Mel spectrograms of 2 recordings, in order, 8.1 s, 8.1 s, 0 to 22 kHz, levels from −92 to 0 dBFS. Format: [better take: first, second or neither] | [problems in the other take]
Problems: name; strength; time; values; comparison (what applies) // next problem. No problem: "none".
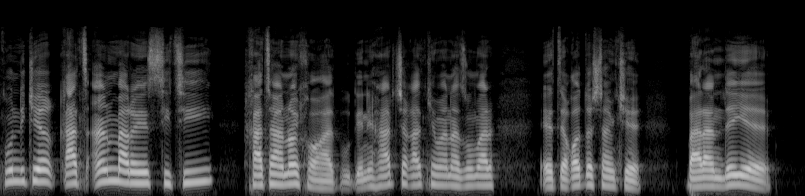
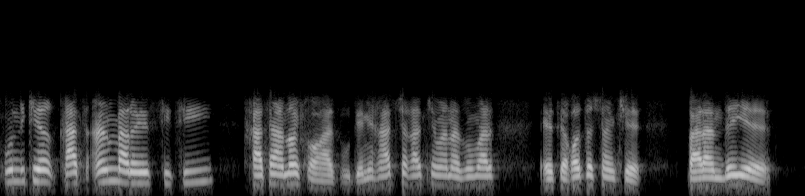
first | phone-call audio; poor line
